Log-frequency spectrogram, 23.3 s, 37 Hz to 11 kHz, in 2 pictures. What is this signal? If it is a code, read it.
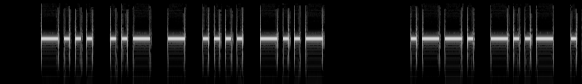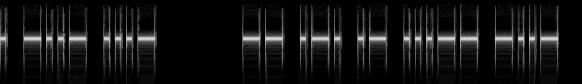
Morse code, heard as a keyed tone, about 10 wpm, 800 Hz. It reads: BUTHX PXIXV MRA3X
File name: LEZIONI / 6 PKX0 / 6 PKX 10wpm 2426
